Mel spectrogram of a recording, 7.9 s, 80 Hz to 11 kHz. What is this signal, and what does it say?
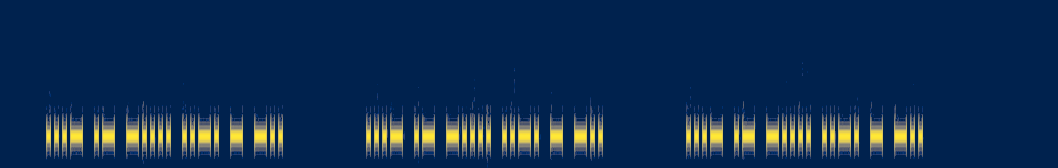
Morse code, heard as a keyed tone, about 40 wpm, 700 Hz. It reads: VA6FTD VA6FTD VA6FTD
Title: DXCC-100 Call Signs - 6 Characters - Repeated 3x - 40wpm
